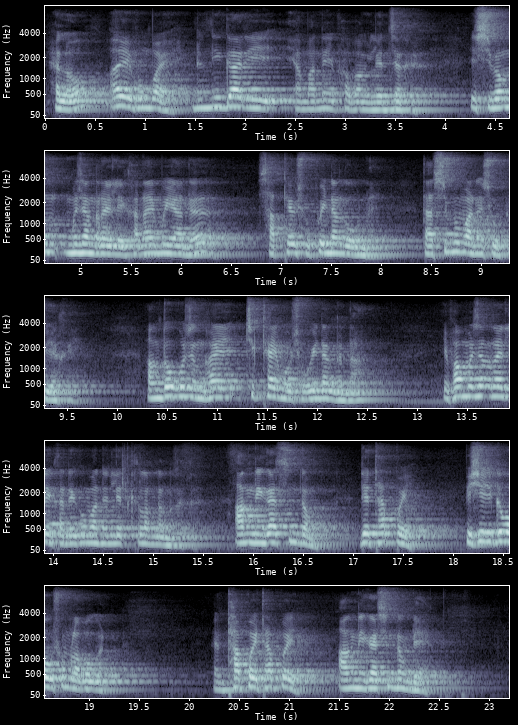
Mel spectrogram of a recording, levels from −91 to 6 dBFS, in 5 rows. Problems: echo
